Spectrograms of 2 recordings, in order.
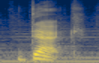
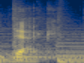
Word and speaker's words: deque: Okay, so this is dec, double-ended Q. Okay, but this is pronounced DQ.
